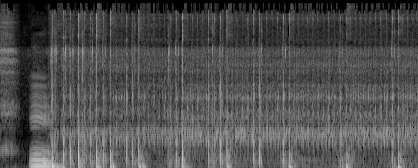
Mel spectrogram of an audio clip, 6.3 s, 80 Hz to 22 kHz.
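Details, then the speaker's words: Chinese M19/EM2 hit-and-miss gasoline model engine, cam timing advanced one tooth: uneven popping beat with fewer skipped firings than before, possibly less power; misfire reduced, may need another tooth of advance. "there is less misfire so let's just check so that's coming around to the start of the exhaust stroke"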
